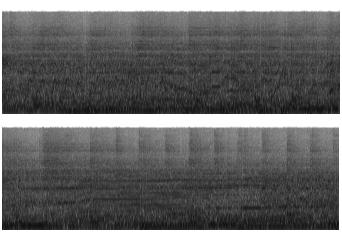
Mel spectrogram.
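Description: Rock band playing live in an instrumental stretch without vocals: electric guitars and drums at a steady, loud level, with sharp drum or cymbal strikes coming through from about halfway.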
